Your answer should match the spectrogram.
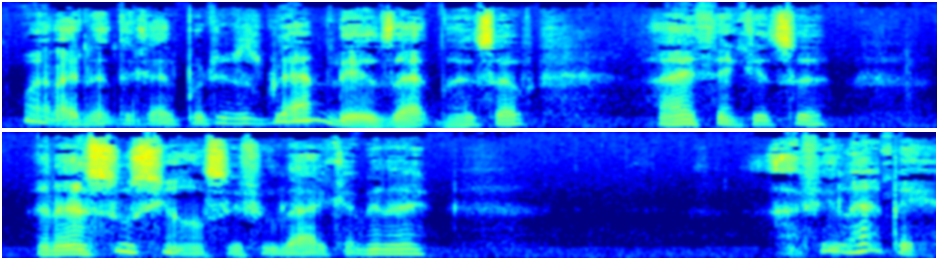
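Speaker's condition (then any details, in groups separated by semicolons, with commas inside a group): Muscular dystrophy; progressive, wheelchair user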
